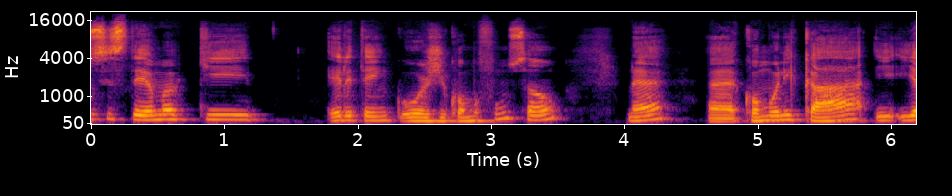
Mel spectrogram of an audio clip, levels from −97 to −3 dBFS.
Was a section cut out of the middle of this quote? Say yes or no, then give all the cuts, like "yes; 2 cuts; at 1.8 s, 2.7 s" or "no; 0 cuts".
no; 0 cuts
